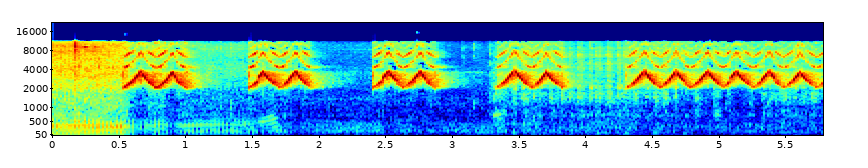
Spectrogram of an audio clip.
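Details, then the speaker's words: Yamaha Vixion new LED motorcycle with newly installed remote alarm, start attempted on the ignition with the remote locked: loud warbling high siren in repeated bursts, about one a second, engine not starting; immobiliser alarm working as intended. "motornya enggak kan hidup kalau posisi kalau posisi remotenya kita kunci kan"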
